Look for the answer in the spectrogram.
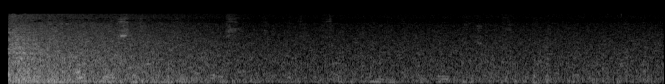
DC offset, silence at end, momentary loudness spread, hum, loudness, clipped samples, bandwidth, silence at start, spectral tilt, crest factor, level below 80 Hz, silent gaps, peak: under 0.1%; 0 s; 14 LU; none; -36 LUFS; under 0.1%; 11.5 kHz; 0.1 s; -3.5 dB/octave; 22 dB; -52 dBFS; none; -14 dBFS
